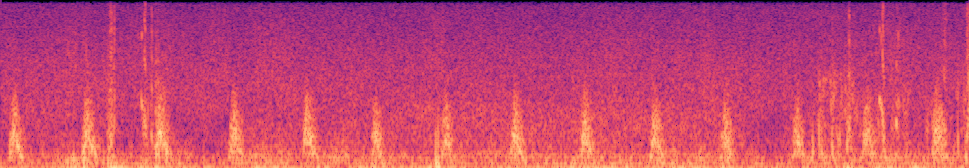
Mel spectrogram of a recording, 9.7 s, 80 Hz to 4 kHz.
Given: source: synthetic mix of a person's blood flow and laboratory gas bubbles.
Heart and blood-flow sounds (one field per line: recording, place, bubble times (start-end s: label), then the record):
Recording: Doppler ultrasound of blood flow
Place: subclavian vein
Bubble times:
0.93-1.66 s: bubbles
8.08-8.62 s: bubbles
8.75-9.11 s: bubbles
9.24-9.37 s: bubbles
9.39-9.52 s: bubbles
9.56-9.70 s: bubbles
From the record:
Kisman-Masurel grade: 221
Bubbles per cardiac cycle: several, 3 to 8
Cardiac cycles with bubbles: 10 to 50%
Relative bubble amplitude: barely perceptible (0.100 to 0.250)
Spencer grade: 2 (many but less than half of the cardiac periods contain bubble signals, singularly or in groups)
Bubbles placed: anywhere in the cardiac cycle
